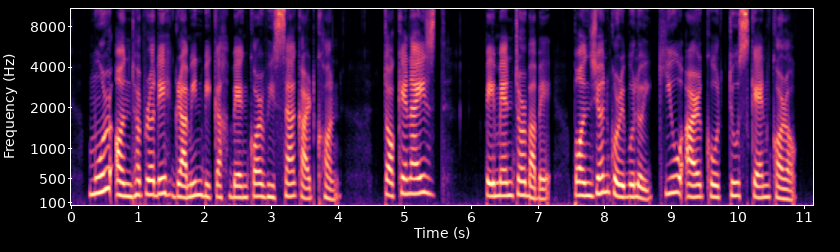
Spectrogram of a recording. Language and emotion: Assamese, neutral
